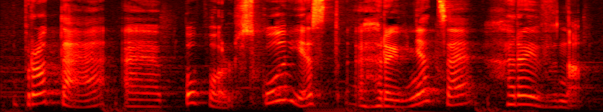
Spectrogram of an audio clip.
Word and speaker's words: гривня: поляків повеселитися з друзями Попросіть поляків вимовити букву г і сказати слово гривня в них не вийде тому що звуку гивних немає І він дуже складний для польської мови тому вони називають гривню гривна пшик хрень НАТО офіціальна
